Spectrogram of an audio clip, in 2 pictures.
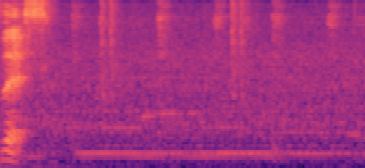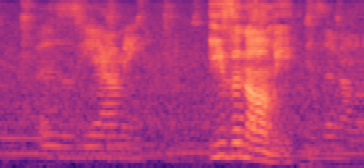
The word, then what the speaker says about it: Izanami: Izanami. Izanami. Like edamame.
